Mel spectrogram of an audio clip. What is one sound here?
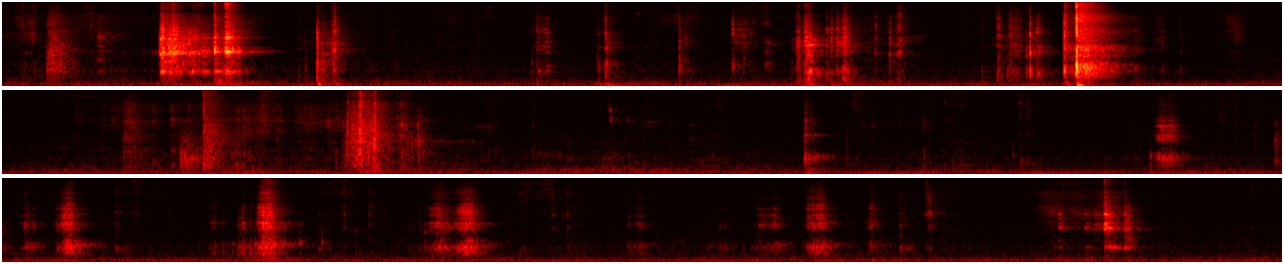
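Plastic discs clatter and knock on a tabletop.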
